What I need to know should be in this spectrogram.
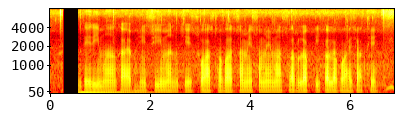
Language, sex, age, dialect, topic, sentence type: Chhattisgarhi, male, 18-24, Western/Budati/Khatahi, agriculture, statement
